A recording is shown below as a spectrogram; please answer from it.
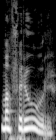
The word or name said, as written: मफ़रूर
